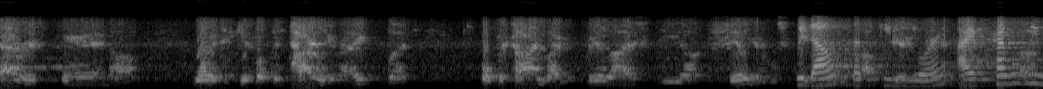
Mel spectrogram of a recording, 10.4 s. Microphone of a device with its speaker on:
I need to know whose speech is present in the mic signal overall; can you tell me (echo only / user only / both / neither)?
both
